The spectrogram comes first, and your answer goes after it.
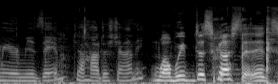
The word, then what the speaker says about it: Haudenosaunee: But we're also trying to get people to say Haudenosaunee because that's the correct name in that's in Mohawk. Each nation pronounces it a little differently, but Iroquois, a lot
